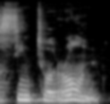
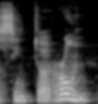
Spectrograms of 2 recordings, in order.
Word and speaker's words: cinturón: But remember, an O in Spanish is pronounced O. So el cinturón. El cinturón. Okay? And if you were to make this plural, because you're adding an extra syllable, los cinturones, you drop the accent mark because the stress naturally falls on that O.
